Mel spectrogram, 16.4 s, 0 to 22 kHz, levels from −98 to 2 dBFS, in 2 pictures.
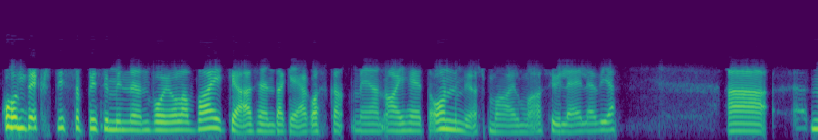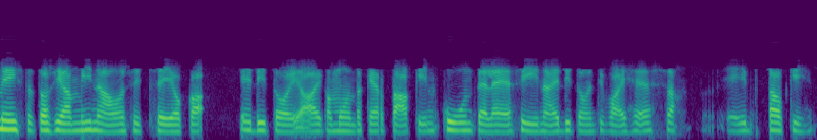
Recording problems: phone-call audio; poor line; nothing above 3.5 kHz

